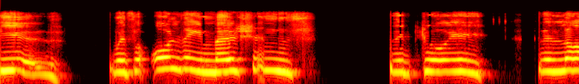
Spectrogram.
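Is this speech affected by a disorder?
Yes: slurred speech.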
